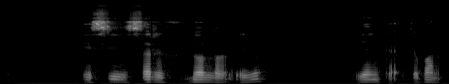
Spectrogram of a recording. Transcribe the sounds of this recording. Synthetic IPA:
ʔɛsiːsaɾifdɔlːɔɾɛ̰jɔ | jɛɲka̰t͡ʃaban

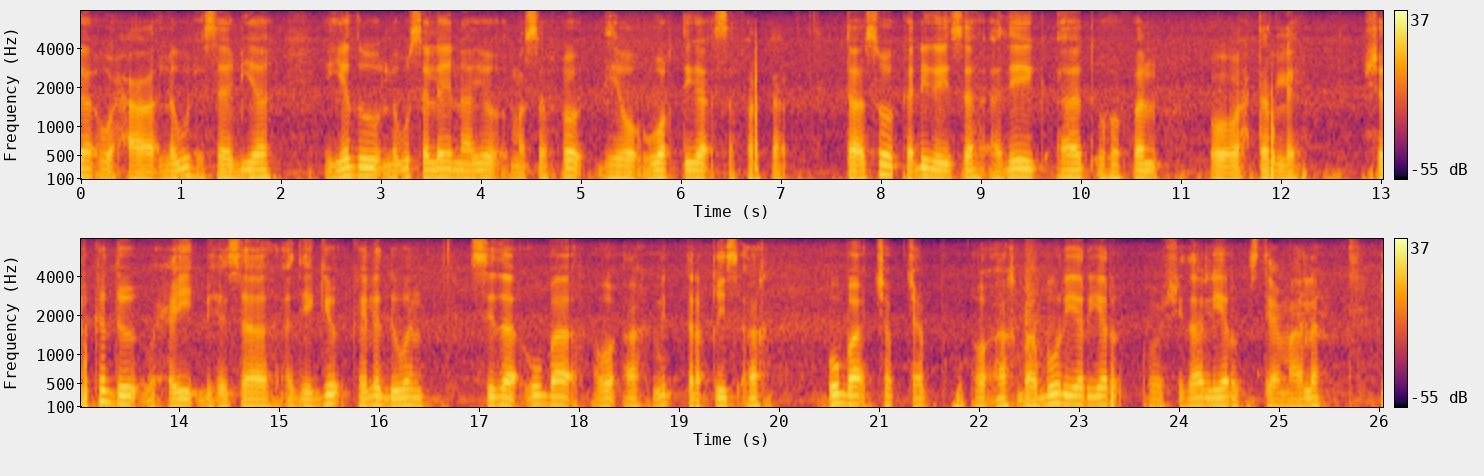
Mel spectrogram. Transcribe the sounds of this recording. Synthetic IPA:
ɐwɑħɑːlɐɣʊħɪ̰saːβɪjaː | ʔɪ̰jɐðʊlɐɣʊsɐlɛjnaːjɔ̰mɐsɐfɔijɔwɑqt̪ʰɪɣɐ̰sɐfɐrkʰɐ̰ | t̪ʰaːsɔːkʰɐɖɪɣɛjsɐɐ̰ðɛːɡaːd̪ʊ̰ɦɔfɐnʔɔːwɑħt̪ʰɐrlɛh | ʃɪrkʰɐdʊwɑħɑjbɪħɪsaːɐ̰ðɛːɣjɔkʰɐlɐd̪ʊwɐn | sɪðɐʔʊβɐɔːʔɐhmɪd̪t̪ʰːɐrqiːsɐh | ʔʊβɐt͡ʃɐb̚t͡ʃɐbɔːʔɐhbaːbuːrjɐrjɐr | ʔɔːʃɪðaːljɐrɪst̪ʰɪʕmaːlɐ

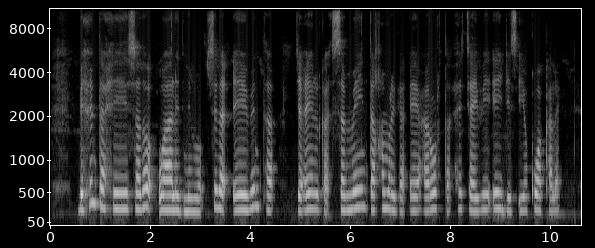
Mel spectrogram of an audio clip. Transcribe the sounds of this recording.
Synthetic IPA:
bɪħɪnt̪ʰɐħiːsɐðɔwɑːlɪd̪nɪmɔsɪðɐɛːβɪnt̪ʰɐ | t͡ʃɐʕɛːlkʰɐsɐmɛjnt̪ʰɐqɑmrɪɣɐʔɛːʕɑɾuːrt̪ʰɐhɛt͡ʃɛjviːʔɛd͡ʒɪsijɞkʰʊwɐkʰɐlɛ

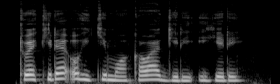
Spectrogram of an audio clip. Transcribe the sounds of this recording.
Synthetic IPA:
twɛkiɾɛʔohikimwakawaɡiɾiʔiɣeɾe

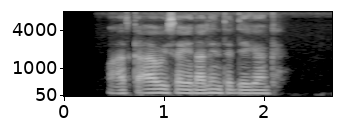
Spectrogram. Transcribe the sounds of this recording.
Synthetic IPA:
wɑħɑːd̪kʰɐʕɑːwɛsaːɪlaːlɪnt̪ʰɐd̪ɛːɣaːŋkʰɐ̥

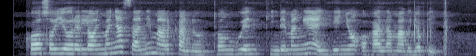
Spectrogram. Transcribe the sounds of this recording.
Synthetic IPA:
kʰɔsɔjoɾelɔɲmaɲasanɪmarkanɔtʰɔŋɡwenkindemaŋɛɲɦɪɲɔʔɔɦalamaɡd͡ʒɔpiɲ

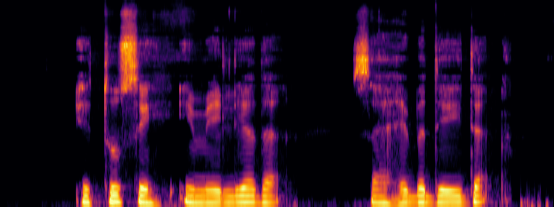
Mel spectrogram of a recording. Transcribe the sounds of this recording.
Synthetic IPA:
ʔɪt̪ʰʊsɪɪmɛːljɐðɐ | saːħɪβɐðɛjðɐ

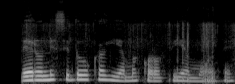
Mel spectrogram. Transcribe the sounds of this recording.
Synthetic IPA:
ðɛɾonesiðoːkaɣiamakɔɾɔfiamɔ̰ðɛ

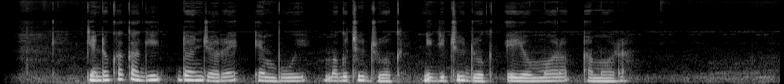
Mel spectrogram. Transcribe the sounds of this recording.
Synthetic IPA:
kendokakaɡɪdɔɲd͡ʒɔɾɛembuimaɡt͡ʃudwokniɡit͡ʃudwokejomɔɾɔamɔɾa

